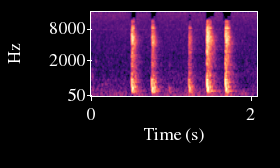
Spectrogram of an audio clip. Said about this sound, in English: The chief parks the car and gets out. He He approaches the door and taps on it.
